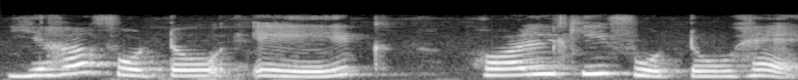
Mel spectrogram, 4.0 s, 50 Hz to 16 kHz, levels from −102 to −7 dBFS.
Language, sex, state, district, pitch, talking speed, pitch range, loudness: Hindi, female, Chhattisgarh, Raipur, 265 Hz, 105 wpm, 250-315 Hz, -13 LUFS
